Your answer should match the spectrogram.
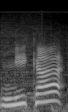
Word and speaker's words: Mika: I just got a tweet from Resist We Much, who said I mispronounced Mika Brzezinski's name, and it's Mika,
